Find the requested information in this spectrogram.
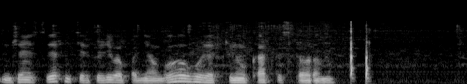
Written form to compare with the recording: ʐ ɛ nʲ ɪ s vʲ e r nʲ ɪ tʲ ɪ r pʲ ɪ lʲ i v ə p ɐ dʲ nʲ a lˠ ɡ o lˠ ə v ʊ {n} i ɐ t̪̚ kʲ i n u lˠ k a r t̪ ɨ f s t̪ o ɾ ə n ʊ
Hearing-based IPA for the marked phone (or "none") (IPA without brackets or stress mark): none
